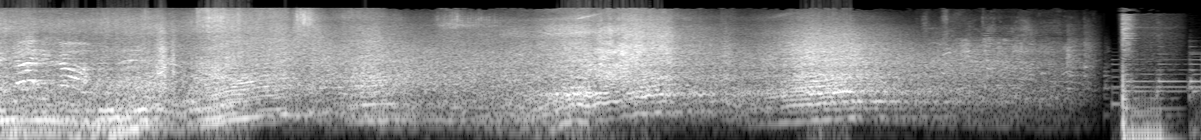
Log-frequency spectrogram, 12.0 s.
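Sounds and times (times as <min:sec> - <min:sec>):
car engine accelerating hard: 0:00.0 - 0:09.4.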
